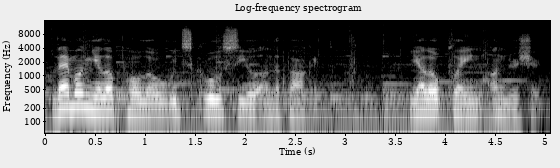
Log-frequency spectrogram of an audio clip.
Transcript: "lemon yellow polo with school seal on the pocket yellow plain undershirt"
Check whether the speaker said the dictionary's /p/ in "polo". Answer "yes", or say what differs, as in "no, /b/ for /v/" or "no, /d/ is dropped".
yes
